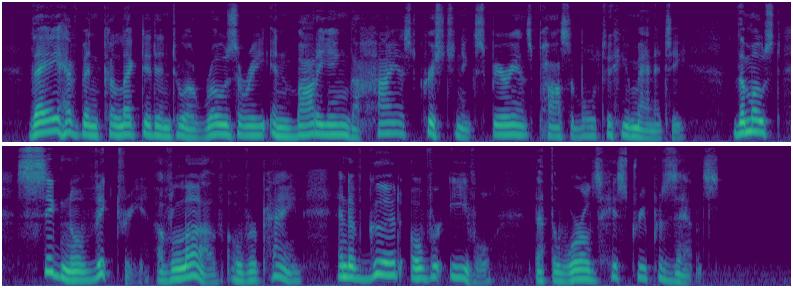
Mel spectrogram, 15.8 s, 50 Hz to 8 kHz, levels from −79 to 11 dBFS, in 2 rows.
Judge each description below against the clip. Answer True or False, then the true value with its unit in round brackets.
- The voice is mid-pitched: True (150 Hz)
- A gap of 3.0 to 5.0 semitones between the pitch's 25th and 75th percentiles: True (4.3 semitones)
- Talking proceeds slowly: True (125 wpm)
